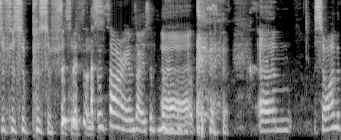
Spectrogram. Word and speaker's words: Sisyphus: And yeah, how about you, Sisyphus? It's pronounced Sisyphus.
